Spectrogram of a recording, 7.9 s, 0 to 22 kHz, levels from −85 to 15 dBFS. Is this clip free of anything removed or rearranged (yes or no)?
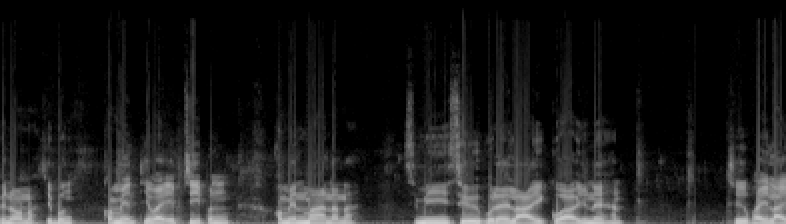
no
